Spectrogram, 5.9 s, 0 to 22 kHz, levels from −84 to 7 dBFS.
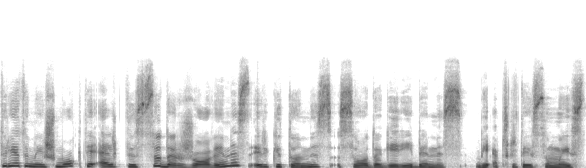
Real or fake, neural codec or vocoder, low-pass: real; none; 14.4 kHz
